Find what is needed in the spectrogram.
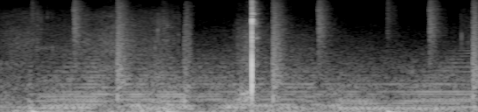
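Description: Electronic background music with a steady beat. About halfway through, a single sharp crack: a golf driver striking the ball off the tee.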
